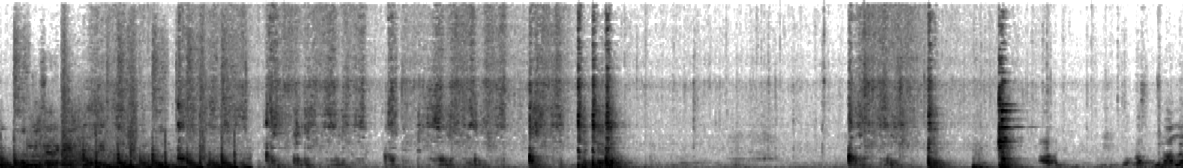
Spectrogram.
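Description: Chicken, egg, carrots and beans are stir-fried for street-style fried rice, with a spatula clanging and scraping against a wok in irregular bursts over steady sizzling, while people talk nearby.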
